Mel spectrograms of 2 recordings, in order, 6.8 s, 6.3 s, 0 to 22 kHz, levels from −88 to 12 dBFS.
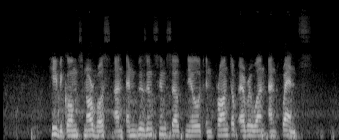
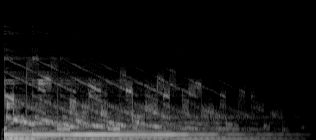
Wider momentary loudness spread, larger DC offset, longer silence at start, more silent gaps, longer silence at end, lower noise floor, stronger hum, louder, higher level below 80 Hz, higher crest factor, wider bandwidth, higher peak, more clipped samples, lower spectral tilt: second, 6 LU vs 18 LU; neither; first, 0.6 s vs 0.05 s; neither; second, 0.85 s vs 1.5 s; second, -53 dBFS vs -75 dBFS; neither; first, -19 LUFS vs -28 LUFS; second, -52 dBFS vs -38 dBFS; about the same, 18 dB vs 16 dB; first, 9.6 kHz vs 4.2 kHz; first, -2 dBFS vs -12 dBFS; neither; second, -8.5 dB/octave vs -11 dB/octave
